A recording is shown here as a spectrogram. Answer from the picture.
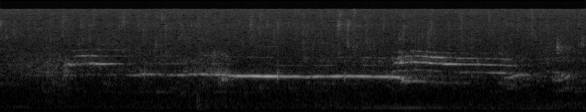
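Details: Domestic cat, one of some drama queen cats, giving a long, level, drawn-out meow, flanked by shorter, higher mewing notes, with quiet background.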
